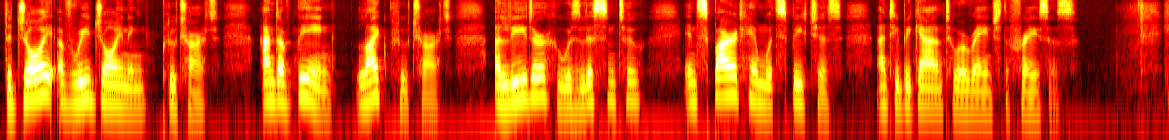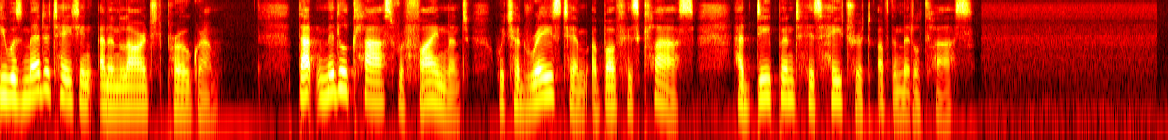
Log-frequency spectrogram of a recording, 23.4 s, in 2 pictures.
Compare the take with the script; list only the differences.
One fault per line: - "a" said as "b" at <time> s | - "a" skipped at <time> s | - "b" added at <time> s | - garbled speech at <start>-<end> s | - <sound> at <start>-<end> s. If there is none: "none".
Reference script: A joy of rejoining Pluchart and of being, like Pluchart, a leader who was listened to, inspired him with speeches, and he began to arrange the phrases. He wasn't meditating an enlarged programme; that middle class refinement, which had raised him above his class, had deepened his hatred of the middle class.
- "A" said as "The" at 0.0 s
- "wasn't" said as "was" at 11.8 s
